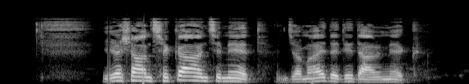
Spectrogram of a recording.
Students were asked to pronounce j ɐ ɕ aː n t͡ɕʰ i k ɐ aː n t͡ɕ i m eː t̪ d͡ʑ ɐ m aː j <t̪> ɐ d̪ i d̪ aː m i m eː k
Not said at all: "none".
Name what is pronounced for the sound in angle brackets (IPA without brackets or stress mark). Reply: d̪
